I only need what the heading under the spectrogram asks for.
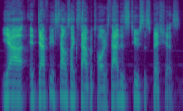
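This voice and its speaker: A game streamer giving casual, halting commentary, often restarting thoughts. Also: mid-range voice, pushed and bright, soft background music.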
